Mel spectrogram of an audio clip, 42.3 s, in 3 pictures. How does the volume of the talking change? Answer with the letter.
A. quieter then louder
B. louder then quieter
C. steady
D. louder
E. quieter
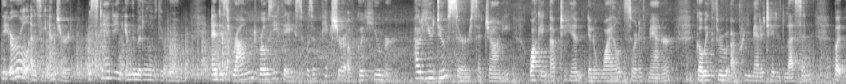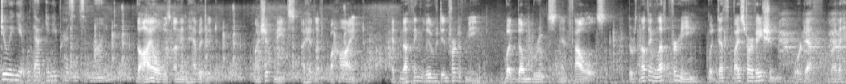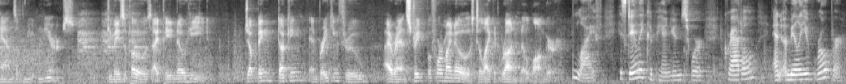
C.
